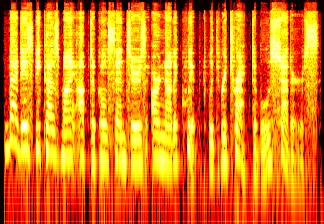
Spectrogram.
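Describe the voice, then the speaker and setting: A woman's voice: mid-range voice, sing-song, brisk, bright, forceful tone, breathy edge, far from the mic, exaggerated voice. A woman voicing a small, prim, literal-minded robot sidekick in a video game, precise and dryly sardonic. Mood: scolding, dry. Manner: precise, matter-of-fact, dryly teasing.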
